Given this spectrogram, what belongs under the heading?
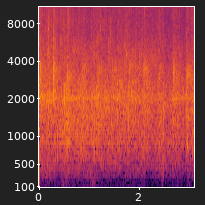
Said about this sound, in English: Would you mind just giving Ed a hand of applause just for being so faithful and kind?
